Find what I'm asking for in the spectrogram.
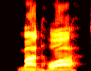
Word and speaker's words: manhua: Manhua, 2 syllables. – Manhua, right, okay. – Not manhua.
